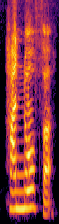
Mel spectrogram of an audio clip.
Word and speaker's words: Hannover: The A is like in Hamburg. Han. Say, Han. The O is clear and long O. The R at the end of a German word is hardly pronounced at all. The V is pronounced like F. Ofer. Say, Ofer. Say, Hannover.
